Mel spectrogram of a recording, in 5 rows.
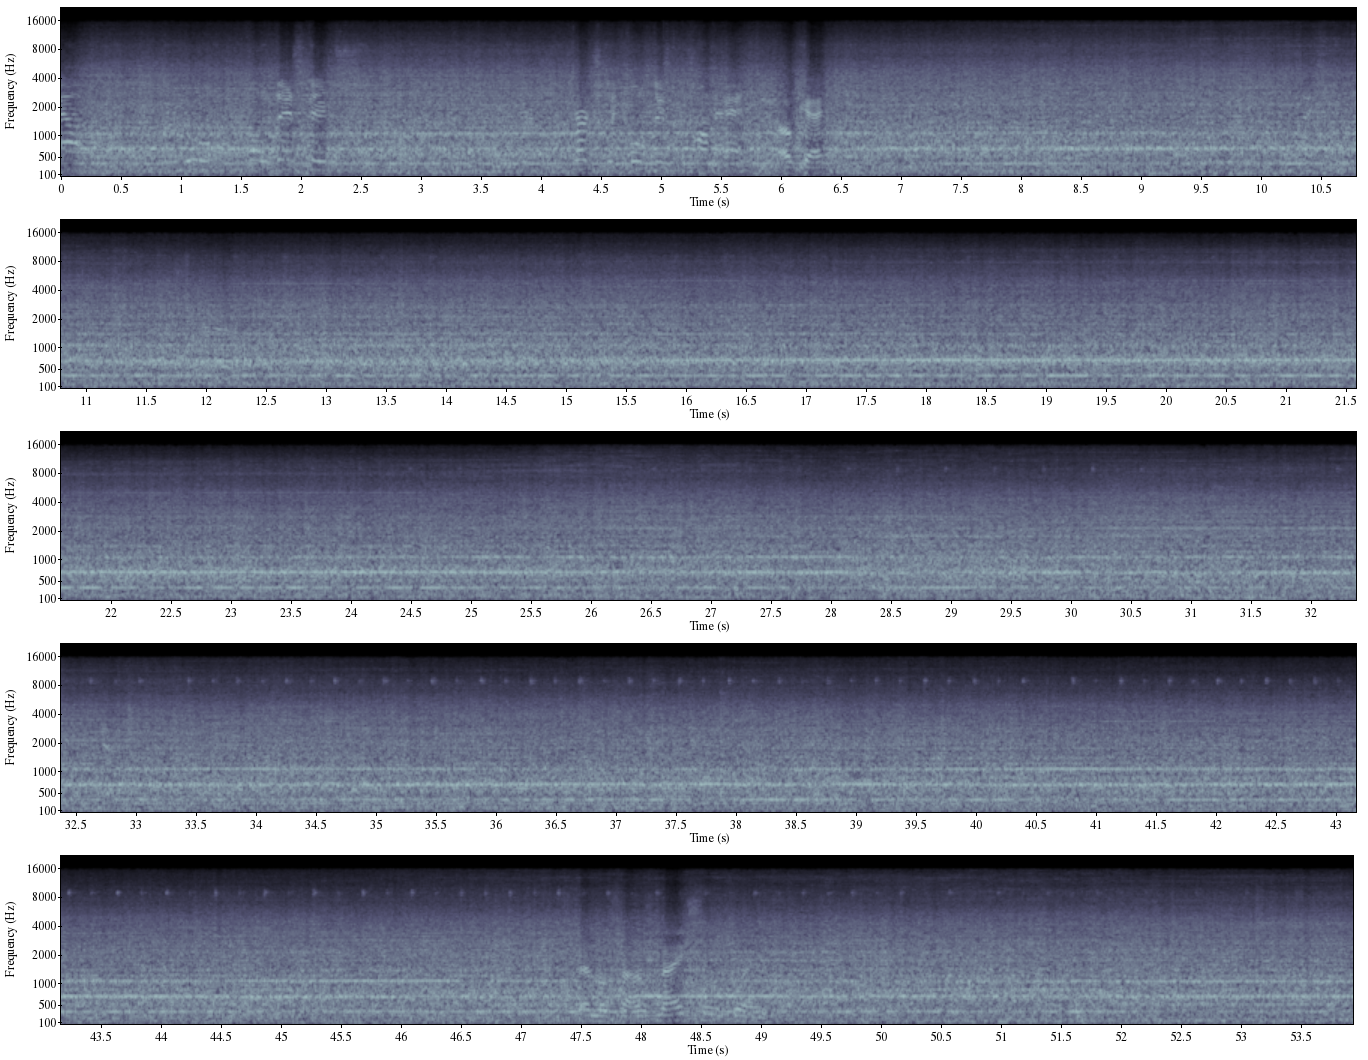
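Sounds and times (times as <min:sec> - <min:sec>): industrial machinery hum: 0:00.0 - 0:53.9
mid-pitched machine whine: 0:00.0 - 0:53.9.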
